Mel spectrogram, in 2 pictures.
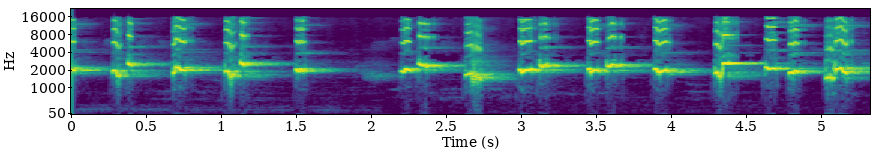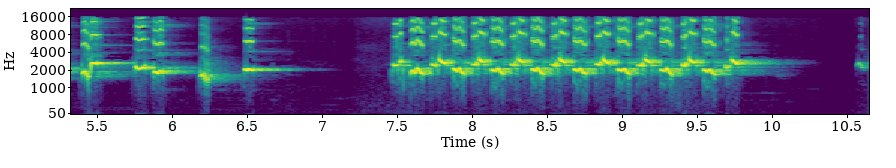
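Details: Long rolling song of a lively Sooty-headed bulbul, meant to goad other bulbuls into singing: chains of bright downslurred whistles, a pause, then a fast, dense chattering trill lasting several seconds before silence.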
